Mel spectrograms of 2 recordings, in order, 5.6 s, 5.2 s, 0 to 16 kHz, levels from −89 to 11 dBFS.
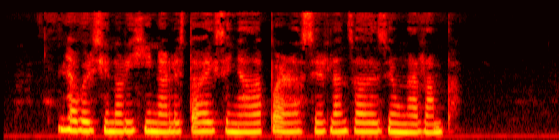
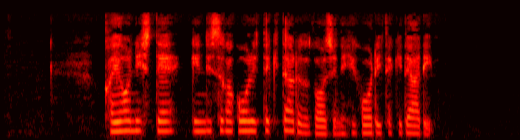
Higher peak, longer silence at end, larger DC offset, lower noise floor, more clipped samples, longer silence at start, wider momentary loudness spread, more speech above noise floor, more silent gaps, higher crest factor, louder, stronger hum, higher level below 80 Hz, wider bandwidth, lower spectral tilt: first, -10 dBFS vs -16 dBFS; first, 1.05 s vs 0.9 s; neither; second, -59 dBFS vs -78 dBFS; neither; second, 0.6 s vs 0.8 s; second, 4 LU vs 10 LU; second, 36 dB vs 40 dB; neither; second, 14 dB vs 24 dB; first, -24 LUFS vs -36 LUFS; neither; first, -68 dBFS vs -86 dBFS; about the same, 11.5 kHz vs 11.5 kHz; first, -5 dB/octave vs -0.5 dB/octave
